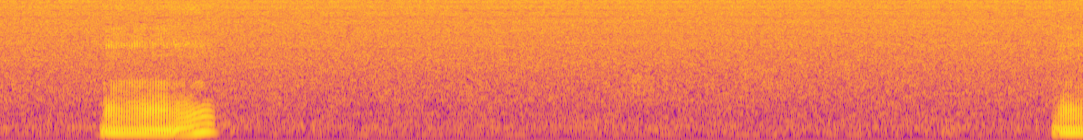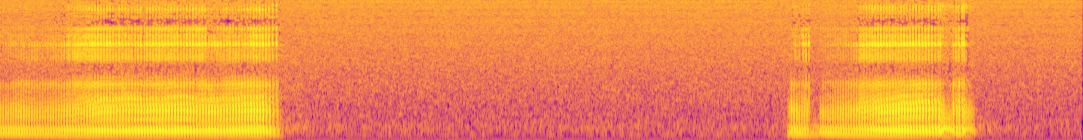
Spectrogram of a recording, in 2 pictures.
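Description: A Pekingese dog snores in long, rasping, harmonic-rich breaths, each lasting one to two seconds.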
